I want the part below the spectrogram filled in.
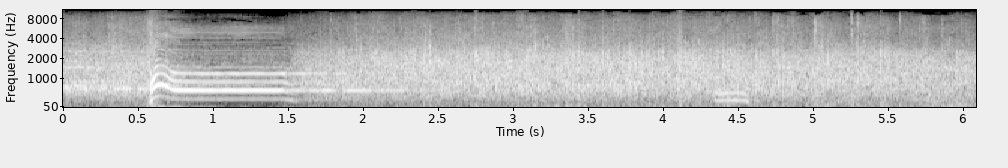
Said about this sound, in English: Can we have a big round of applause for Lupita?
